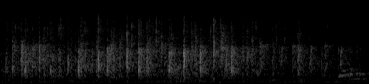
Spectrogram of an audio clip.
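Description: An audience applauds with dense, steady clapping that holds at an even level for several seconds before easing slightly toward the end, with a faint voice underneath.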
